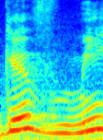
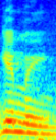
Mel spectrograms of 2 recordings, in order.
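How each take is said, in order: First: Both words are said fully, with a clear v. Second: The words run together as gimme, without v.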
